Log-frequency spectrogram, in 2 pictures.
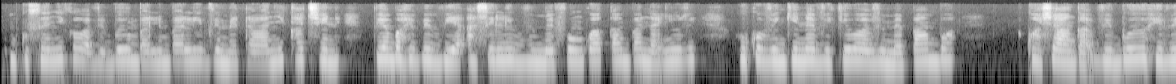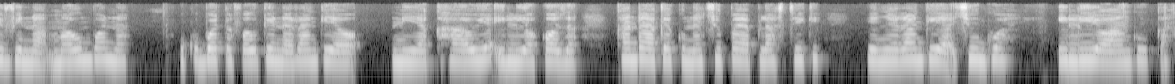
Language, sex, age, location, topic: Swahili, female, 18-24, Kisii, health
